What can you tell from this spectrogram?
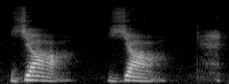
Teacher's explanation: It has to be very open, kind of rounded.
